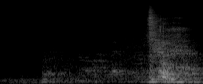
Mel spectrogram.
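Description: A single sneeze: a short, airy intake of breath followed by one sharp, noisy burst with a brief voiced edge, fairly loud against a faint background hum.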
